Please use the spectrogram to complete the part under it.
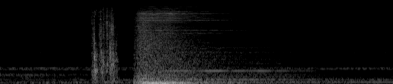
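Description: A heavy metallic clunk rings out and fades.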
